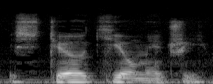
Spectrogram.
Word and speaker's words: stoichiometry: जैसे कि मैंने यहाँ पर इसकी प्रोनाउंसिएशन इस तरह पढ़ने के लिए यहाँ पर लिखा है स्टोइकियोमेट्री, इसको इस तरह पढ़ना है।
